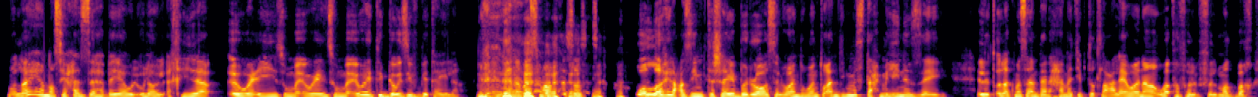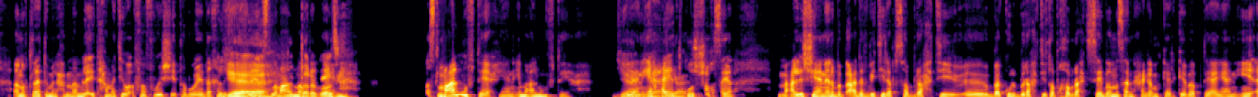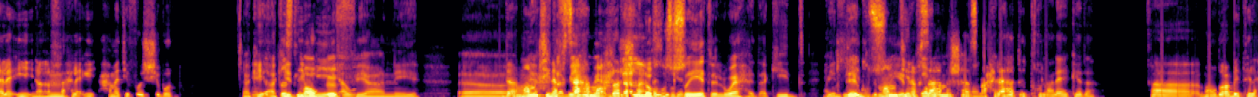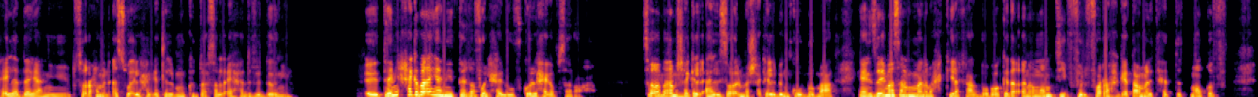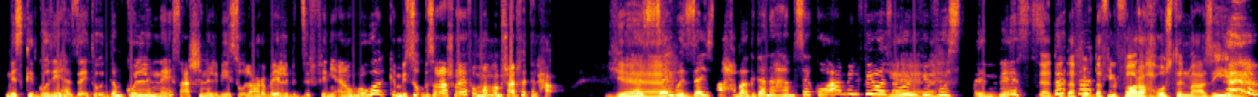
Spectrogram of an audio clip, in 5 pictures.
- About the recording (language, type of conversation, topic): Arabic, podcast, إزاي بتتعاملوا مع تدخل أهل الشريك في خصوصياتكم؟
- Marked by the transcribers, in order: laugh; put-on voice: "فإزاي وإزاي صاحبك ده أنا … في وِسط الناس"; laugh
